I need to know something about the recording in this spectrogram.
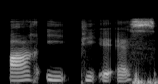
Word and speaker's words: repas: You don't pronounce the S, you say repas. If you say repas, this is something else, So, you just say repas, because repas, this is a meal.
